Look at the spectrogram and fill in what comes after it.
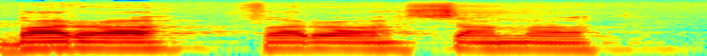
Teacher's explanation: But you just have to listen to them, and you can see it's an entirely different kind of accent too. The first syllable is actually the locus of intonation and emphasis, and there's just a single pitch contour over both syllables. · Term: balanced stress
